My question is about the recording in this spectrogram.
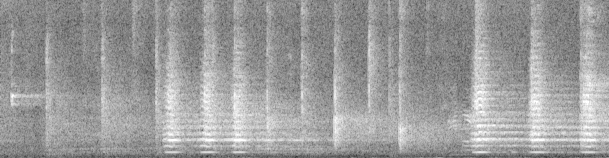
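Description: A horn in the stands blown in repeated short blasts at one steady pitch, in two bursts a few seconds apart, while a free throw is being taken. Between the bursts come a couple of sharp knocks.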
